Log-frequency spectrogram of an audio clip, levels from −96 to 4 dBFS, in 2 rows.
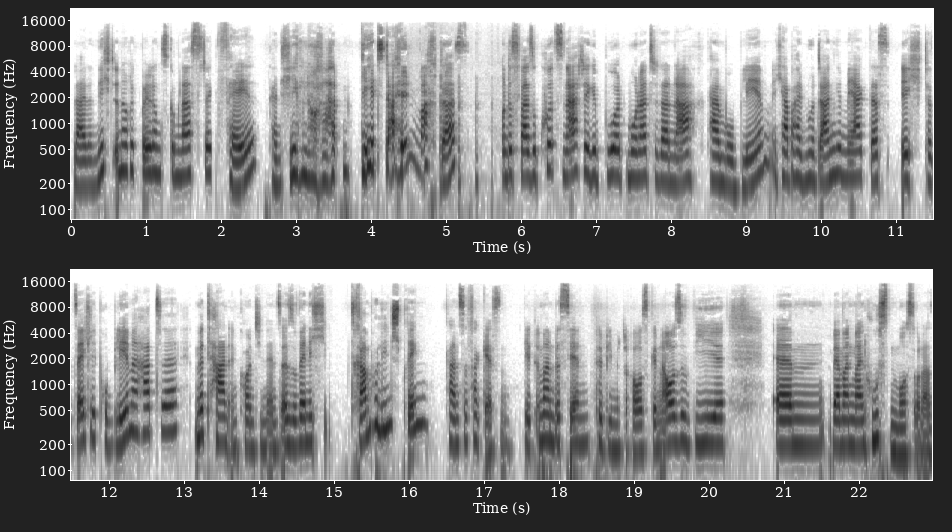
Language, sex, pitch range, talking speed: German, female, 195-245 Hz, 165 wpm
